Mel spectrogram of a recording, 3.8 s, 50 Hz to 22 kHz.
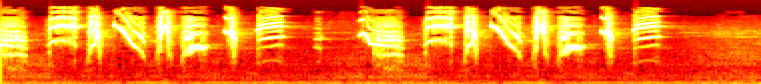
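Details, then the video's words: Female Oriental magpie-robin song meant to stimulate males: two rapid phrases of varied, loud chirps, quick downslurred whistles and buzzy notes, each phrase lasting about 1.5 seconds with a short break between. "Choè than mái kích trống hay nhất"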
